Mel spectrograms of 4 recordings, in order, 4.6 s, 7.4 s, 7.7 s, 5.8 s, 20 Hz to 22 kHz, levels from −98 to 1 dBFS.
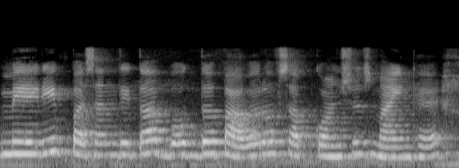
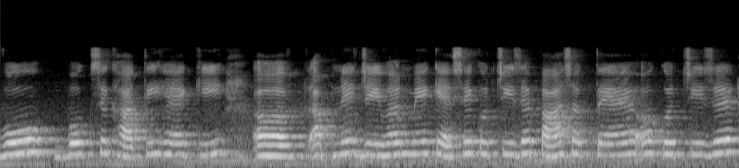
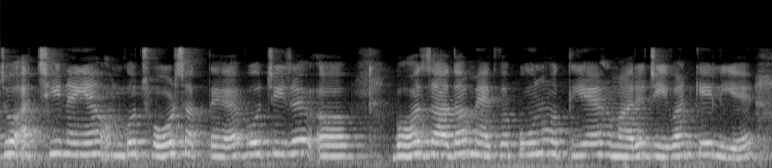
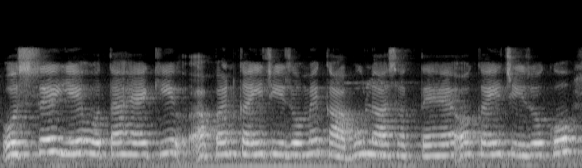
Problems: background sounds at intervals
